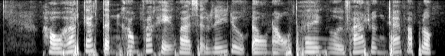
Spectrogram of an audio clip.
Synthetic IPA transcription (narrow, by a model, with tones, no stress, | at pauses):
hə˨˩wɦe˦˥t̚kaː˦˥k̚t̪ḭ̈˧˩ŋ̟xə˧wŋ͡mfaː˦˥t̚hḭ˧˨ənvaː˨˩sɨ̰˧˨li˨˦ɗɨ˨˩ək̚ɗə˨˩wnə̰˧˨wt̪ʰe˧ŋɨ˨˩əjfaː˨˦zɨ˨˩ŋt͡ɕaː˨˦jfaː˦˥p̚lwə˨˩t̚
